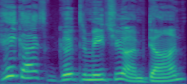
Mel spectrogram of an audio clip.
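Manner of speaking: light, non-threatening tone. Acting out meeting business people as himself: imitating own non-threatening greeting. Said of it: "I'm non-threatening".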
